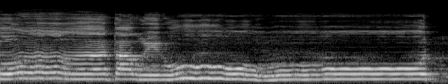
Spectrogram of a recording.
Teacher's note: واو مدہ کے بعد نون کی زبر کو وقف کی حالت میں ساکن کریں گے تو یہاں پر مد عارض ہوگی، 2 سے 3 الف تک کھینچ کر پڑھیں گے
